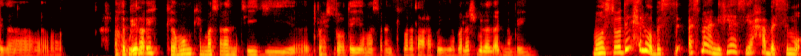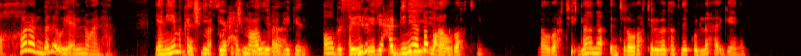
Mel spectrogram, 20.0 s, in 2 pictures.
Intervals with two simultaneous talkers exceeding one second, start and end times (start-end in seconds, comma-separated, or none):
12.3-13.6, 14.4-15.7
